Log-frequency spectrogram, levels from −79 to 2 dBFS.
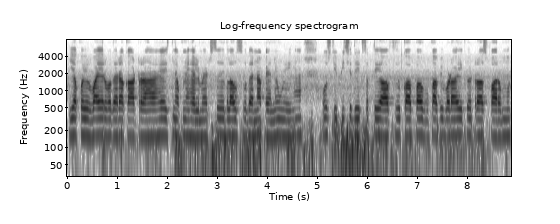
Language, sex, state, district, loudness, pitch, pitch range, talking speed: Hindi, female, Haryana, Jhajjar, -15 LUFS, 155 Hz, 150-160 Hz, 175 wpm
